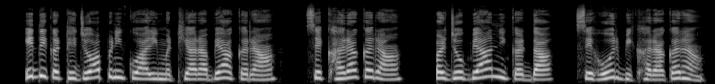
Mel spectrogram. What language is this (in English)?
Mandeali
